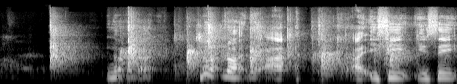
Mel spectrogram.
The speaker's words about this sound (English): Don't clap. You don't understand how it is a great miracle. So when you clap, you miss the point of the I'm trying to make this morning.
